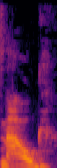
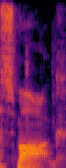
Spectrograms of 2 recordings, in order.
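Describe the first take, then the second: First: The vowel differs from the word smog. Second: The vowel sounds like the word smog. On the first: The name follows Quenya pronunciation rules. The speaker calls it wrong. "The Sauron language Quenya says it's Smaug" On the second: The name comes from the language of men and hobbits. The speaker calls it right. "It's pronounced sma- smog, like the like smog in in uh, smoky smog"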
